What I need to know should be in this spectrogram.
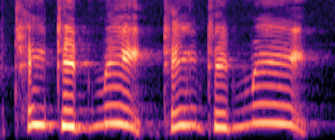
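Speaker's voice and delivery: extremely high squeal, chanted twice; crazed taunting voice. Retold or imitated. Bitten man taunting the cannibals who ate him, mock falsetto. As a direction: imitate a maniac in piercing falsetto. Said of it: "I don't know if he did that voice".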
